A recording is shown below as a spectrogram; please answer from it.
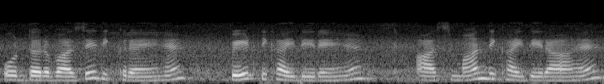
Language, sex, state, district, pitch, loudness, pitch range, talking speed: Hindi, female, Punjab, Pathankot, 200 Hz, -16 LUFS, 185-275 Hz, 150 wpm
